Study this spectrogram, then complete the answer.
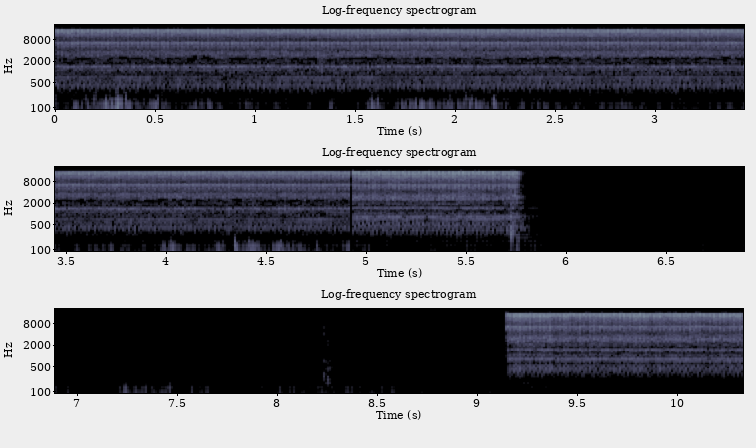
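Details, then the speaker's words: Residential heat pump reversing valve solenoid coil gives loud harsh buzz, starved of voltage by a bad thermostat; valve also leaking refrigerant at a broken capillary tube; both replaced. "so not only do we not have enough power going to this reversing valve solenoid coil that you see here but we also have a capillary tube leaking"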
